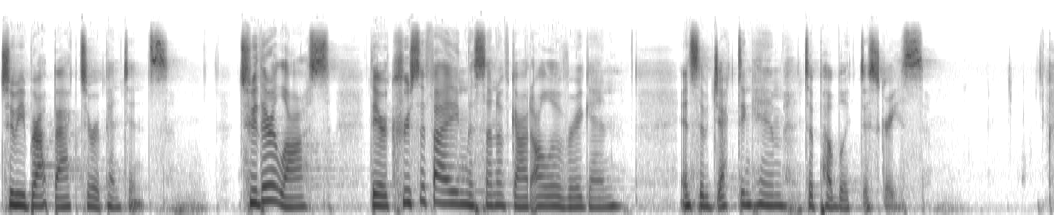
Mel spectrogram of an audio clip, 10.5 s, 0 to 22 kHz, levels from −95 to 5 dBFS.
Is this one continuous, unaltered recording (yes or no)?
yes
